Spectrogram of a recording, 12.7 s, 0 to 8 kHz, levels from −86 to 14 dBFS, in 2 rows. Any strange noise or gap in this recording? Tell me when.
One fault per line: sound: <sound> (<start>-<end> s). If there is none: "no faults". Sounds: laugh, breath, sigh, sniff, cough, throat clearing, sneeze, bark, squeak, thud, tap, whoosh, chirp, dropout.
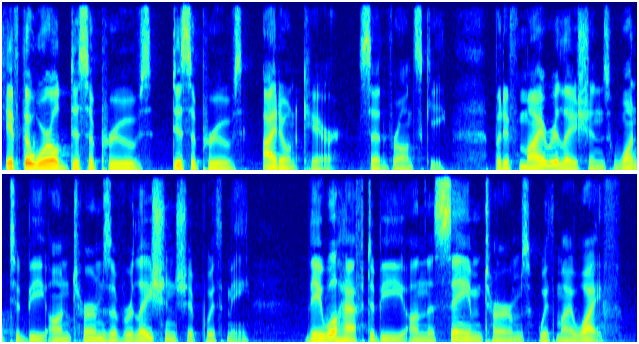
no faults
